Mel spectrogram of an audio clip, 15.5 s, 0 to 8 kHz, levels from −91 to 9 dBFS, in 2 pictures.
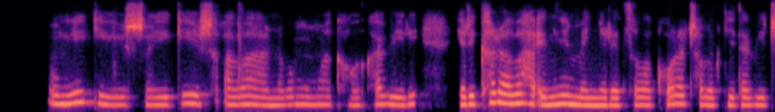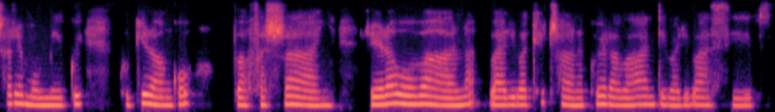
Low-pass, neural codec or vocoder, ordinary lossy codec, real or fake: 7.2 kHz; none; Opus, 16 kbps; real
